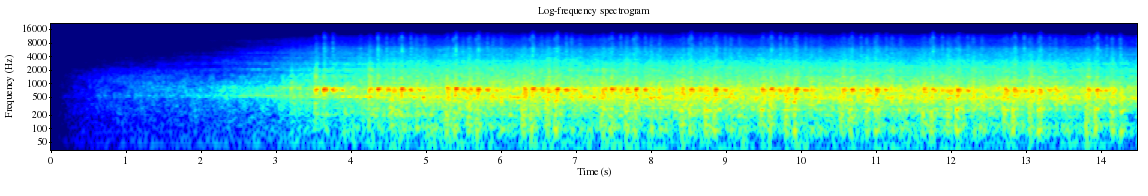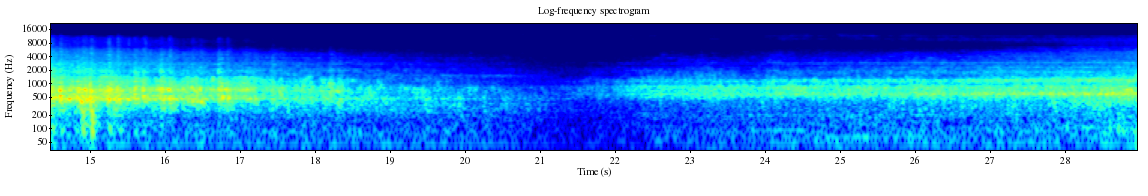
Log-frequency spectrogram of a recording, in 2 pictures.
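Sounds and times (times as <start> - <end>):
electric train whine: 1.0 - 28.9
train wheels rumbling and clicking: 3.2 - 19.0.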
